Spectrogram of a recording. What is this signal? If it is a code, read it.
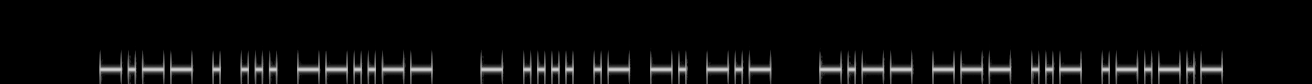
Morse code, heard as a keyed tone, about 17 wpm, 700 Hz. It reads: YES, THANK YOU.
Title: Sentences from Top 600 Words 17wpm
